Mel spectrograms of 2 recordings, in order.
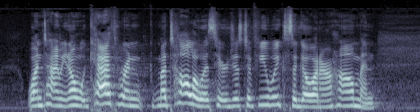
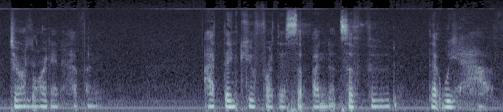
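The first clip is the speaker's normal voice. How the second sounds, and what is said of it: Small, soft voice imitating another person. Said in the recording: “in her little voice”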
